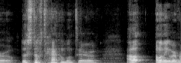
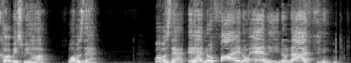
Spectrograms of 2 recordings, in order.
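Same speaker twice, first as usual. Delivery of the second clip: higher, louder, put-on flamboyant radio host voice; 12 semitones higher, 6 dB louder than usual. Retelling a movie scene line by line: Chris Tucker impression. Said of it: "And then he's like".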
